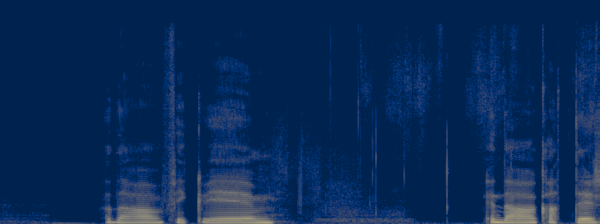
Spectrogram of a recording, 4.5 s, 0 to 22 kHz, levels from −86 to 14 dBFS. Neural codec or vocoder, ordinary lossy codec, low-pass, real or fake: none; none; 19.8 kHz; real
